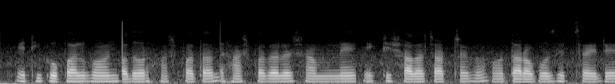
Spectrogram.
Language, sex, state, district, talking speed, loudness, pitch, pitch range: Bengali, male, West Bengal, Kolkata, 145 wpm, -18 LUFS, 135 Hz, 130-140 Hz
